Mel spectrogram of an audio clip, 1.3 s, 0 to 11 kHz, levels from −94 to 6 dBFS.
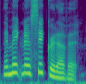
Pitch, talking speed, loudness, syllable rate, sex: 245 Hz, 275 wpm, -15 LUFS, 6.4 syllables/s, female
